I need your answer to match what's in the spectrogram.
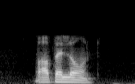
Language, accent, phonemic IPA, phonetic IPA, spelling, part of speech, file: Armenian, Eastern Armenian, /bɑbeˈlon/, [bɑbelón], Բաբելոն, proper noun, Hy-Բաբելոն.ogg
- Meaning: Babylon (an ancient city, the ancient capital of Babylonia in modern Iraq, built on the banks of the Euphrates)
